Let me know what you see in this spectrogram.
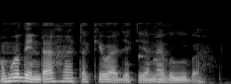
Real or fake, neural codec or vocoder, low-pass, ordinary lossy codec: real; none; 7.2 kHz; MP3, 96 kbps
